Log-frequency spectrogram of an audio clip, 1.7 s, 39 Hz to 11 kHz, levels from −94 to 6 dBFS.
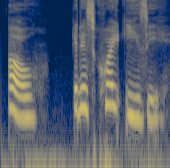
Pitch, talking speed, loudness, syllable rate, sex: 240 Hz, 175 wpm, -19 LUFS, 6.0 syllables/s, female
